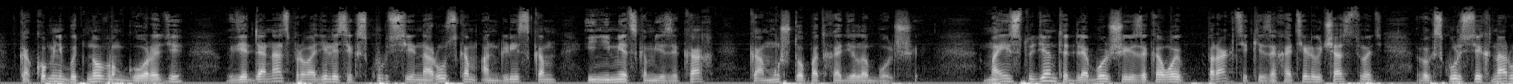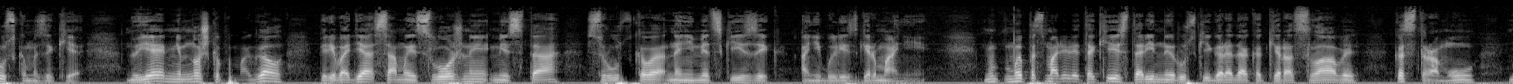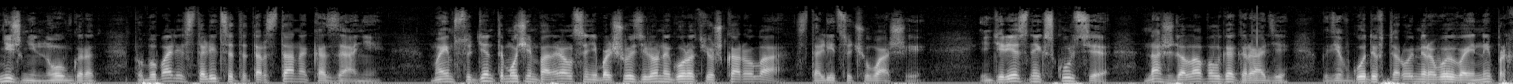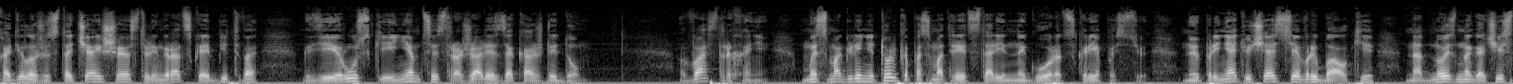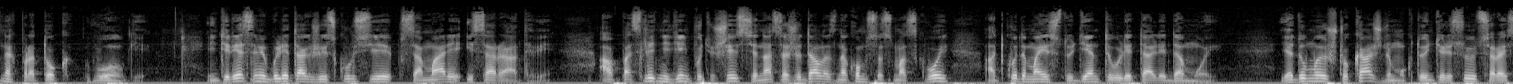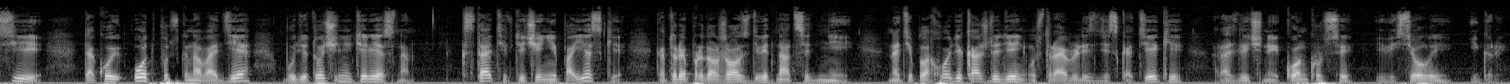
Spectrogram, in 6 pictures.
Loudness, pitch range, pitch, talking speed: -18 LUFS, 95-125 Hz, 110 Hz, 120 wpm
